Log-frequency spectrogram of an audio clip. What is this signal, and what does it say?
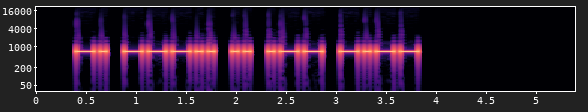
Morse code, heard as a keyed tone, about 20 wpm, 700 Hz. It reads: N8IWY
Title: K1USN SST QSO Practice - 20wpm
